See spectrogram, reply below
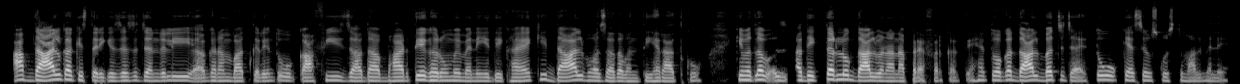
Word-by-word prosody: आप 220 0 +5
दाल 185 +5 +7
का 225 - +5
किस 195 -1 -5
तरीके 170 -1 -2
से, - - -9
जैसे 180 +1 -3
जनरली 180 +1 -1
अगर 170 +2 -4
हम 170 0 -4
बात 160 0 -2
करें, 165 +1 -5
तो 175 0 -4
काफ़ी 175 +4 -1
ज़्यादा 170 +1 0
भारतीय 175 +5 +2
घरों 185 -1 +1
में 180 -1 -1
मैंने 165 -1 -4
ये 165 - -3
देखा 165 0 -5
है 170 +2 0
कि 235 +6 -5
दाल 180 +3 +3
बहुत 180 -2 -3
ज़्यादा 160 -1 -1
बनती 150 0 -7
है 160 - -2
रात 150 -1 -2
को। 175 +2 -11 0.4
कि 210 - +1
मतलब 210 +1 +3
अ, - - -2
ज 175 - -6
अधिकतर 200 +3 +3
लोग 220 -2 +1
दाल 175 -1 +5
बनाना 160 -2 -1
प्रेफर - - -6
करते - - -13
हैं। 195 +2 -7
तो 200 - -2
अगर 205 +2 +1
दाल 190 +3 +7
बच 200 0 -1
जाए, 180 - -5
तो 210 -1 0
कैसे 190 -1 -3
उसको 175 -1 -7
इस्तेमाल 165 -1 -9
में 170 -1 -10
लें? 155 - -12
175 Hz, 250 wpm, -21 LUFS, 165-195 Hz, 0.4 s, दाल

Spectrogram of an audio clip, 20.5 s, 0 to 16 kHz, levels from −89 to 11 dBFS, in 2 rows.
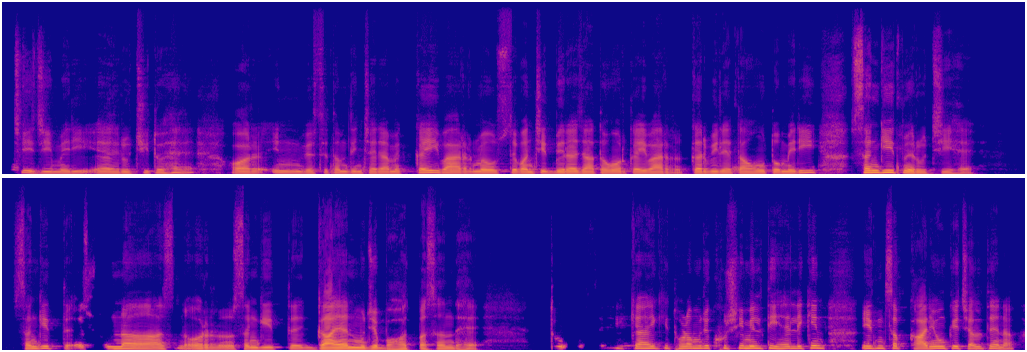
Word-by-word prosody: जी, 170 -5 -2
जी। 130 -2 -4
मेरी 130 +3 -3 0.2
अ, 125 -2 -1
रुचि 115 +5 -5
तो 145 - -1
है 165 +4 -7 0.4
और 130 -1 +1 0.2
इन 150 -2 -2
व्यस्ततम 135 +2 -4
दिनचर्या 130 -2 -2
में 135 +1 -1 0.2
कई 165 0 +3
बार 140 -2 +1
मैं 140 0 +2
उससे 140 +1 0
वंचित 125 +2 0
भी 150 - +3
रह 135 -1 +4
जाता 130 +1 -1
हूँ 135 - +1
और 135 - -1
कई 120 0 +1
बार 125 0 0 0.2
कर 130 -1 +2
भी 135 +1 0
लेता 125 0 -1
हूँ, 130 +1 0
तो 145 -1 +1
मेरी 155 +6 0 0.5
संगीत 175 +1 +5
में 145 -5 +6
रुचि 105 0 -4
है, 100 0 -10 0.6
संगीत 185 +5 -1
सुनना 160 +1 0 0.6
और 140 -2 +1 0.2
अ, - - 0
संगीत 140 +1 -1 0.3
गायन 130 +3 +8
मुझे 130 +1 +4 0.2
बहुत 115 +2 -2
पसंद 100 -1 -1
है, 100 -1 -4 0.8
तो - - -5
उससे 210 -2 -15
क्या 190 -2 +3
है 185 +1 +3
कि 190 +3 -7
थोड़ा 195 0 +3
मुझे 200 +1 +2
खुशी 195 +1 -1
मिलती 195 -1 +4
है 180 +1 +1
लेकिन 190 +3 +1 0.4
इन 195 0 +2
सब 200 0 -1
कार्यों 155 +5 +4
के 190 +1 +1
चलते 170 0 -1
ना 145 - -4
140 Hz, 180 wpm, -22 LUFS, 130-175 Hz, 0.8 s, गायन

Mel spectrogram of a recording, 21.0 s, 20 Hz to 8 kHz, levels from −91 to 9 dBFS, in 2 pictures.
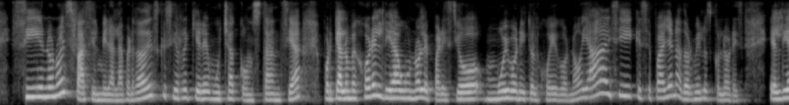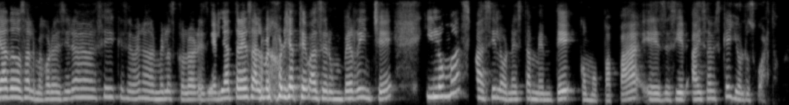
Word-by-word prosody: Sí, 260 0 +2
no, 265 +1 +5
no 305 - +4
es 380 0 +1
fácil, 180 - +1
mira, 165 -1 -1
la 160 0 -3
verdad 185 +7 0
es 290 +1 -1
que 295 - -4
sí 255 -5 -2
requiere 215 -2 0
mucha 200 +1 -2
constancia, 175 +5 -2 0.3
porque 210 0 +3
a - - +9
lo 215 - +6
mejor 215 +5 +2
el 295 -2 +4
día 225 -2 +4
1 220 0 +2
le 230 -2 +3
pareció 190 +1 0
muy 195 +3 +2
bonito 205 -3 0
el 175 - -4
juego, 170 -2 -6
¿no?, 180 +6 -5
y: 240 - -1
"Ay, 335 +6 0
sí, 295 -4 -3
que 245 - -4
se 230 +1 -9
vayan 230 +7 -1
a 265 - -3
dormir 195 +1 -2
los 215 -2 -6
colores", 165 -5 -8 0.3
el 195 0 +1
día 235 +3 +5
2, 245 -1 +2
a 245 - +2
lo 215 - -3
mejor 190 +2 -3
va - - -1
a - - -2
decir: 205 +3 -4
"Ah, 245 -1 -3
sí, 255 +1 -6
que 250 -2 -11
se 215 -2 -7
vayan 215 +2 -5
a 220 - -3
dormir 200 0 -2
los 210 -1 -5
colores", 185 -2 -4
y - - -2
el 195 - -1
día 225 +1 +2
3, 250 +1 +5
a 240 - +6
lo 225 - +5
mejor 255 +2 +5
ya 265 +1 +6
te 260 -2 +5
va 235 - +1
a - - +5
hacer 215 -1 0
un 200 -1 0
berrinche, 220 +2 -1 0.4
y 260 -2 +3
lo 275 +1 +4
más 390 +9 -2
fácil, 240 0 -2
honestamente, 195 +1 -2
como 165 -3 -8
papá, 170 +8 -3
es 180 -2 -4
decir: 190 +1 -2
"Ay, 190 0 -1
¿sabes 210 0 -7
qué?, 275 +4 -3
yo 205 -5 -3
los 175 -2 -12
guardo", - - -17
210 Hz, 240 wpm, -22 LUFS, 190-245 Hz, 0.4 s, a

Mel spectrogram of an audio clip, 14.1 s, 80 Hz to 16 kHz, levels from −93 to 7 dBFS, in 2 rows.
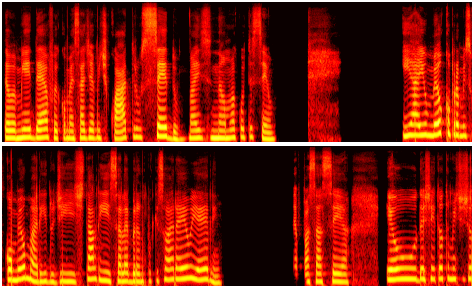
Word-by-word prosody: Então 195 -1 +3
a - - +2
minha 205 +3 +4
ideia 205 +1 +2
foi 195 -2 -3
começar 185 0 -2
dia 200 0 0
24 195 +3 -2
cedo, 220 -6 +3 0.2
mas 195 0 -2
não 190 0 +4
aconteceu. 205 -5 -3 1.9
E 250 +3 +3
aí 270 0 +4
o - - +2
meu 275 +3 +6
compromisso 270 -6 -1
com 260 - +2
o 255 - +2
meu 265 +4 +2
marido 205 -7 -1
de 205 +4 -5
estar 265 +7 -1
ali 245 -5 -1
celebrando, 205 -1 -1
porque 215 +2 -13
só 255 +5 -4
era 265 +1 -1
eu 285 +2 +2
e 285 - +1
ele. 250 -9 -1 1.1
Até 195 0 -15
passar 200 +2 -3
a - - 0
ceia. 200 -2 -2 0.6
Eu 270 +2 +3
deixei 270 0 -3
totalmente 275 -1 -4
de 280 - -2
215 Hz, 165 wpm, -21 LUFS, 195-265 Hz, 1.9 s, meu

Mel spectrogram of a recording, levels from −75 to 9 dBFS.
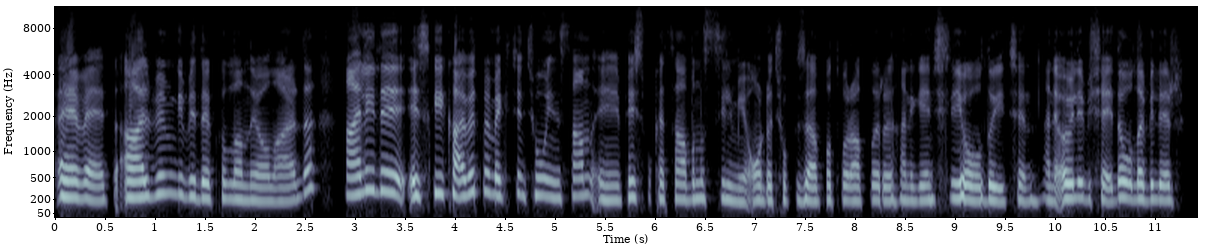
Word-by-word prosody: evet, 210 -5 +3
albüm 235 +5 +4
gibi 230 -3 -2
de 210 -1 +4
kullanıyorlardı. 185 - -2 0.3
Hâliyle 285 +3 +3
eskiyi 250 +4 +1
kaybetmemek 255 0 +2
için 265 -3 -7
çoğu 245 0 -2
insan, 240 +2 -4
iii, 190 -2 -2
Facebook 220 0 -4
hesabını 205 +1 -2
silmiyor. 185 -5 -4
Orada 185 0 0
çok 180 0 -10
güzel 180 -1 0
fotoğrafları, 180 0 -3
hani, 185 -2 -4
gençliği 190 +3 +1
olduğu 185 0 +3
için. 175 +1 -3
Hani, 185 -2 -3
öyle 205 +1 +4
bir - - -8
şey 175 -3 -2
de 220 - +5
olabilir. 195 -3 +1
200 Hz, 150 wpm, -24 LUFS, 185-230 Hz, 0.3 s, de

